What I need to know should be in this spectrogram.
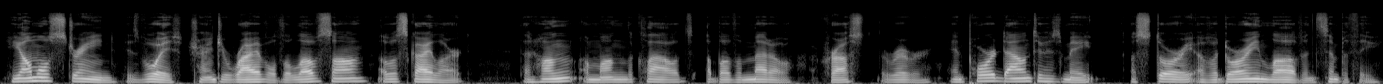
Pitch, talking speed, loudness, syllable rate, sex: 120 Hz, 165 wpm, -19 LUFS, 4.5 syllables/s, male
